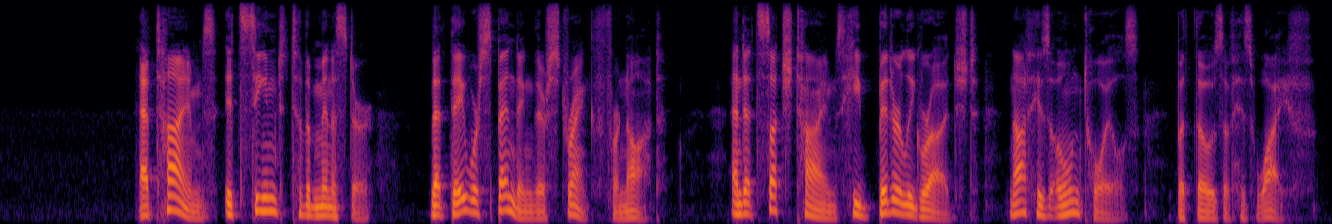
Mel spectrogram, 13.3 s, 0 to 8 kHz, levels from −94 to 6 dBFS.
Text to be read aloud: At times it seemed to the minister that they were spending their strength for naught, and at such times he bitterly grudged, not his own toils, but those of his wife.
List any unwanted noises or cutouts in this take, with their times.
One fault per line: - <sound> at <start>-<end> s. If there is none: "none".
none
